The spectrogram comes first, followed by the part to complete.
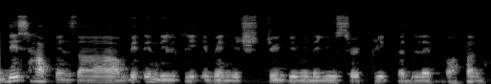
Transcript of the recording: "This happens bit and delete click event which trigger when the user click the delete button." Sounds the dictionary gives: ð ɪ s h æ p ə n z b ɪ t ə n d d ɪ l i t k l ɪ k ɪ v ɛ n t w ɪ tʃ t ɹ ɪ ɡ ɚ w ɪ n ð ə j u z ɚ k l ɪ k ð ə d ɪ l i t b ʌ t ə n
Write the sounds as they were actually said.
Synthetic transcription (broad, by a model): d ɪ s h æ p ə n s b ɪ t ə n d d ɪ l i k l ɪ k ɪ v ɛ n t w ɪ tʃ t ɹ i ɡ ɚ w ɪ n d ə j u s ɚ k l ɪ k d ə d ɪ l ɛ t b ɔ t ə n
